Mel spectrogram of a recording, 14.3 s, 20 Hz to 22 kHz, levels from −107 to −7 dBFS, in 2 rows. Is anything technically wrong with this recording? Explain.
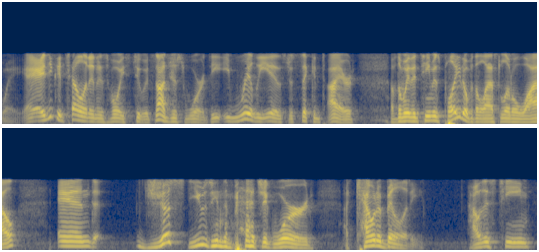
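No, nothing is technically wrong with this speech. It has passed through G.711 telephone coding, which leaves nothing above about 3.8 kHz and at most a faint, level-following graininess.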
